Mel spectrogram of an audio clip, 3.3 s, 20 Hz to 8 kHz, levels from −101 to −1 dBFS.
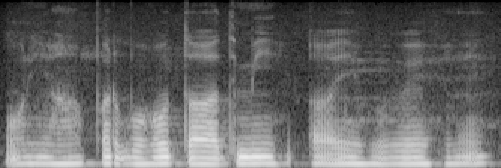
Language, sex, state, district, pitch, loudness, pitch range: Hindi, male, Uttar Pradesh, Saharanpur, 110 Hz, -18 LUFS, 110-115 Hz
